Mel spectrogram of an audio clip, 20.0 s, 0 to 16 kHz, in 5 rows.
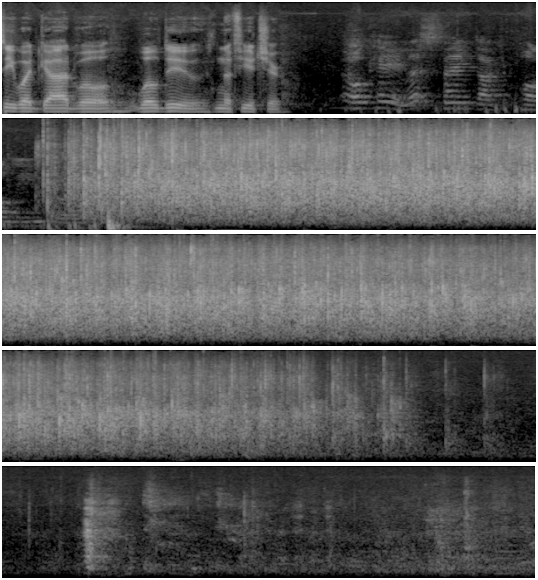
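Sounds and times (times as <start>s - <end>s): audience applauding: 4.2s - 15.8s.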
